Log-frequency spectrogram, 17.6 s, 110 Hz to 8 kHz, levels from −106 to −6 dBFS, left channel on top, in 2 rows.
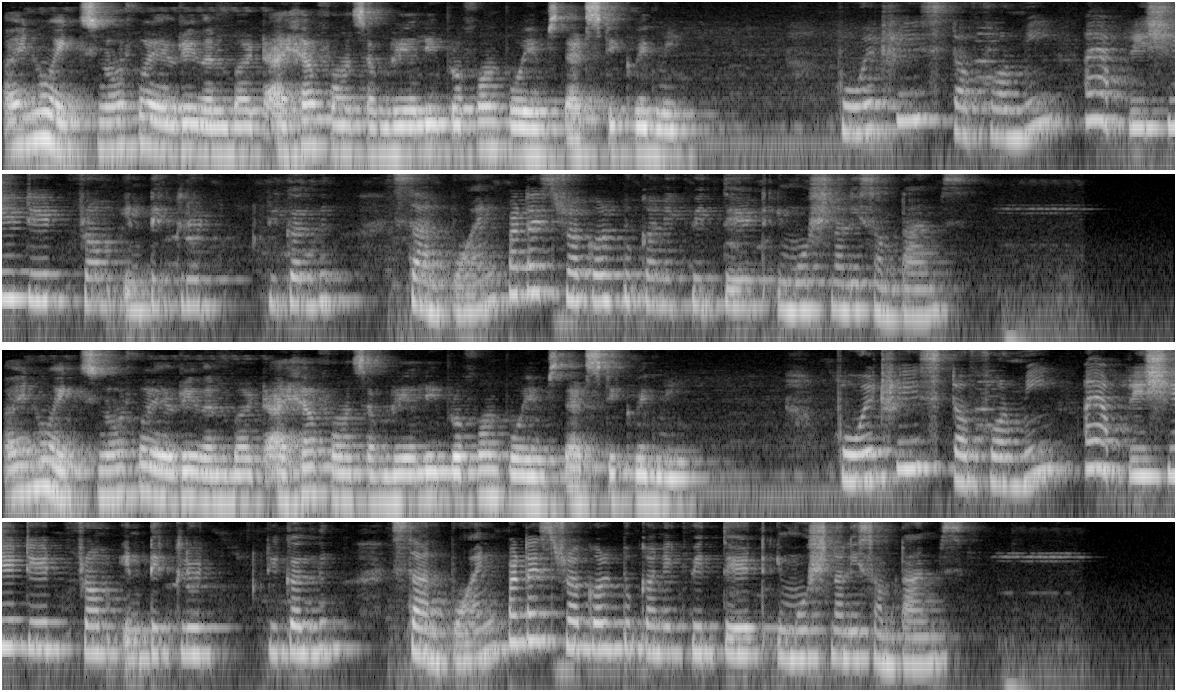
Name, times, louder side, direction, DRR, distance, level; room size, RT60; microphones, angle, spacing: voice 1, 0.0-5.1, left 1 dB, 30° left, 1.5 m, -25 dB
voice 2, 6.3-10.3 10.8-11.3 11.7-15.8, right 2 dB, 60° right, 2.0 m, -31 dB
10.5 x 10.5 x 8.7 m
head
